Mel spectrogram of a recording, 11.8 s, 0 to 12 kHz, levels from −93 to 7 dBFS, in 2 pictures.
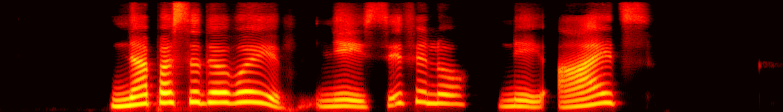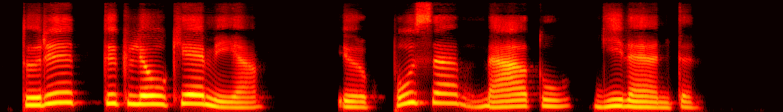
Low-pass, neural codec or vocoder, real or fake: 10.8 kHz; codec, 24 kHz, 0.9 kbps, WavTokenizer, large speech release; fake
